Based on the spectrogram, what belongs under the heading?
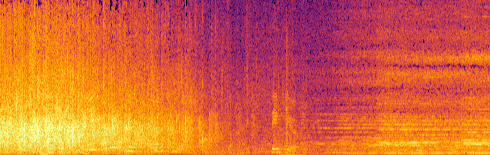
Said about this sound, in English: Let's give Aaliyah another round of applause.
